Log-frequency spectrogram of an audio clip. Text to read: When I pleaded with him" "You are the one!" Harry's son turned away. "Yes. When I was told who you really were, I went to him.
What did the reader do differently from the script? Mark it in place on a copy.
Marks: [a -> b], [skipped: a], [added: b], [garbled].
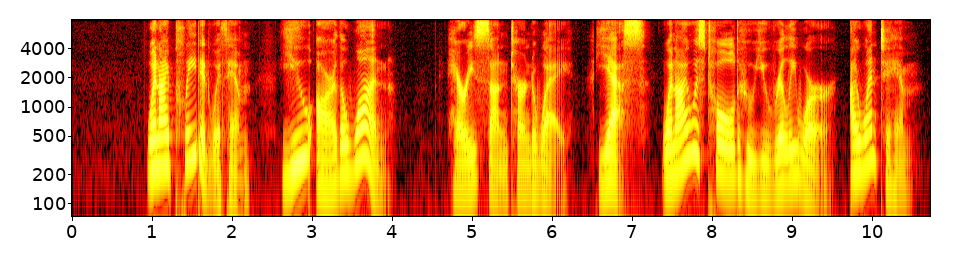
When I pleaded with him" "You are the one!" Harry's son turned away. "Yes. When I was told who you really were, I went to him.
